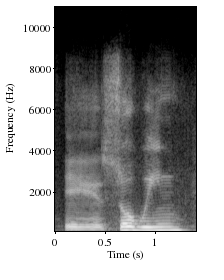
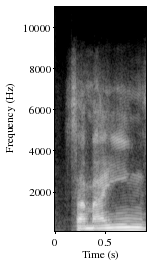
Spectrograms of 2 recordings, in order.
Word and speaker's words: Samhain: Después tenemos el 31 de octubre, Samhain, Samaín, Samhain, Somfuin, tiene muchos nombres o interpretación de la pronunciación del nombre, de donde se deriva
